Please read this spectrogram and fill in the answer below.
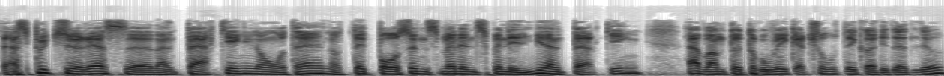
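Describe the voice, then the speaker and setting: A man's medium-pitched voice at a very fast pace, with ordinary pitch variation and very even loudness. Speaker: freight broker. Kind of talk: casual chat. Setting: studio.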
